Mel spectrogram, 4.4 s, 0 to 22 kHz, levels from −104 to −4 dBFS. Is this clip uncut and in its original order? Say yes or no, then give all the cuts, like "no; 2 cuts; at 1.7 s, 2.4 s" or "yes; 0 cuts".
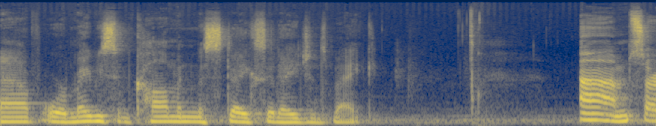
yes; 0 cuts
